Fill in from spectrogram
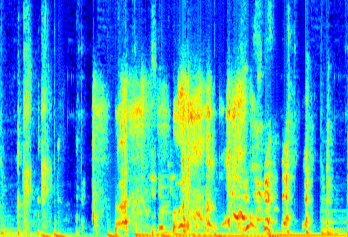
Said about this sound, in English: How's that truth taste? That's why he coughing. He's like, I just spit it out.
